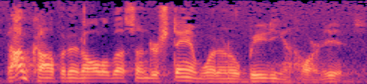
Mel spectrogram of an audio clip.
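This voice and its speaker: A man preaching a sermon in a measured, emphatic way, repeating key phrases for weight. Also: lowish voice, slight background noise. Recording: dull lo-fi recording.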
